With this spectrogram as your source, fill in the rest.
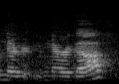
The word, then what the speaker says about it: Neragath: For that, I'm going with Rat Queens, Volume 2, The Far-Reaching Tentacles of Neragath. Yeah, that's how it's pronounced.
